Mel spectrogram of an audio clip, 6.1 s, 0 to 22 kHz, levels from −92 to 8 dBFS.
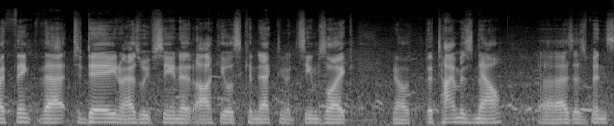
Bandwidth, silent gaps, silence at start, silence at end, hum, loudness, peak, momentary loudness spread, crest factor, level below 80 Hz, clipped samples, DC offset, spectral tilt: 15 kHz; none; 0 s; 0 s; none; -22 LUFS; -2 dBFS; 9 LU; 22 dB; -52 dBFS; under 0.1%; under 0.1%; -4 dB/octave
